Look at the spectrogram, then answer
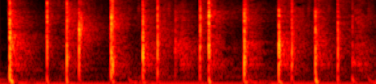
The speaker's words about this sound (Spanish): ¡Aplausos ¡Aplauso para Chocolate!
